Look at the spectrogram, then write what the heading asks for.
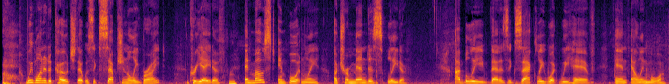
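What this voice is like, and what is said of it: Louisiana accent. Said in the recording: “I do love the accent, though. Like, true Louisiana.”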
